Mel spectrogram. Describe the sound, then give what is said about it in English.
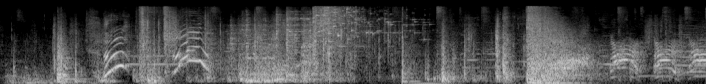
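A gunshot from a handgun bursts out as one loud, sharp, heavy bang amid tense exchanges, with agitated voices and thumps before it and more voices after. “Okay, so this is definitely a gun.”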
